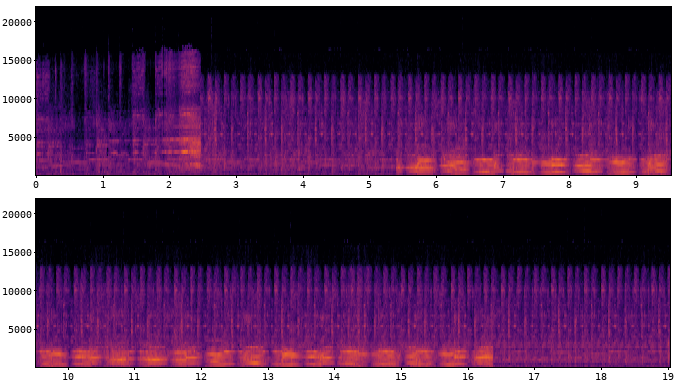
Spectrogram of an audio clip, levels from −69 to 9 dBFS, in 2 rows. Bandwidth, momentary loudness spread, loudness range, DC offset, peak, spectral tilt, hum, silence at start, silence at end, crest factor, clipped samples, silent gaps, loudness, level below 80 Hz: 20 kHz; 10 LU; 4 LU; under 0.1%; -10 dBFS; -1.5 dB/octave; none; 0 s; 0 s; 16 dB; under 0.1%; none; -24 LUFS; -50 dBFS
